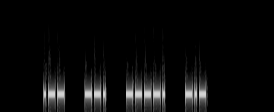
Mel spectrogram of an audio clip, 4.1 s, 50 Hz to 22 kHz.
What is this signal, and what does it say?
Morse code, heard as a keyed tone, about 36 wpm, spaced as for 20 wpm, 700 Hz. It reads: WG9K
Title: USA Call Signs - 4 Characters - 3x Character Spacing - 35wpm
